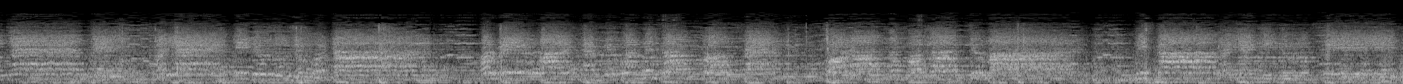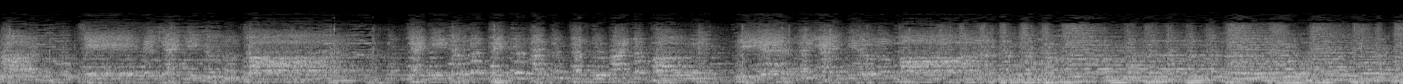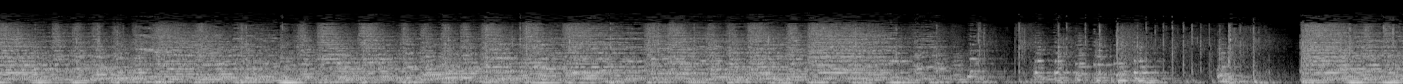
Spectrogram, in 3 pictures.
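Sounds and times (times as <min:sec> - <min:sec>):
chorus singing: 0:00.0 - 0:37.2
orchestra playing show tune: 0:00.0 - 0:42.0
soft music: 0:00.0 - 0:42.0
tap shoes on stage floor: 0:01.7 - 0:10.6, 0:11.3 - 0:22.8, 0:23.4 - 0:25.7, 0:29.0 - 0:31.9, 0:32.7 - 0:42.0.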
